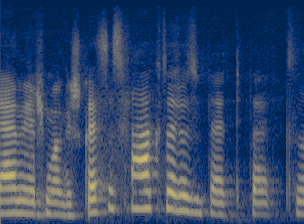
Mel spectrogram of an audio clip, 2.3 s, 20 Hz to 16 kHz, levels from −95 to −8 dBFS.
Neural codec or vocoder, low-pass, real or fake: codec, 32 kHz, 1.9 kbps, SNAC; 14.4 kHz; fake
